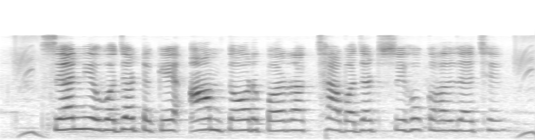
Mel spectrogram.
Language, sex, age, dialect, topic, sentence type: Maithili, female, 18-24, Eastern / Thethi, banking, statement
